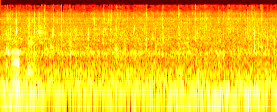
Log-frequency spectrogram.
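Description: Water trickling into a bait tank from its pump hose, over a steady low hum.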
